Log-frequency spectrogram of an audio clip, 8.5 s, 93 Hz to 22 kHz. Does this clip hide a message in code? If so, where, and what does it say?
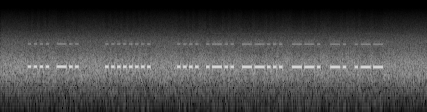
Yes: Morse code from 0.5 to 7.7 s, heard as a keyed tone, hand-sent with a paddle, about 20 wpm, 850 Hz, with radio static and a narrow filter. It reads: HD <HH> HL7GNW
